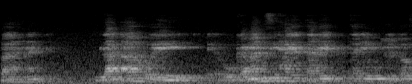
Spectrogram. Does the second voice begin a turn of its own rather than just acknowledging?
Yes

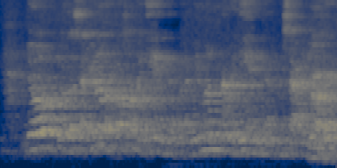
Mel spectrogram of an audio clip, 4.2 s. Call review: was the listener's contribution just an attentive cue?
Yes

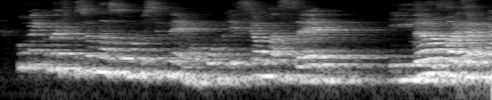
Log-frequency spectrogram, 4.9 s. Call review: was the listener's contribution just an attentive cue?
No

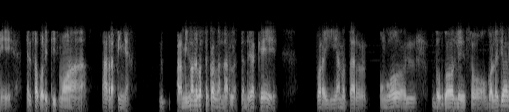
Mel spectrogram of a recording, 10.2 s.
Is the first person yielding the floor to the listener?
Yes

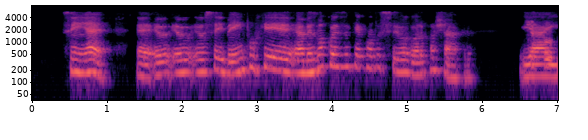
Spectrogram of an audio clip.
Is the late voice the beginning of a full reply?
No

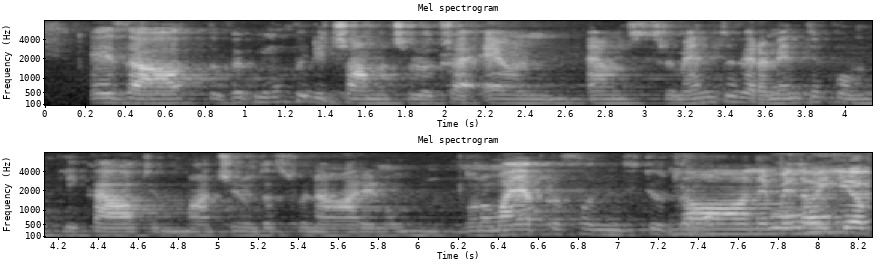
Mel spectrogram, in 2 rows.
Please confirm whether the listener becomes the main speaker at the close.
Yes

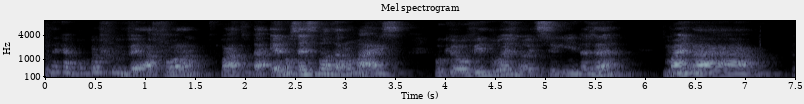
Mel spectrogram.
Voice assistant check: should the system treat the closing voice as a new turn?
No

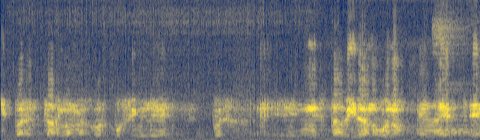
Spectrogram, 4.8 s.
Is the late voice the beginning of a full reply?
No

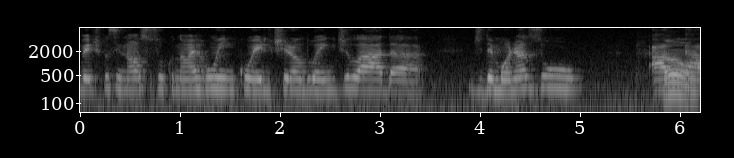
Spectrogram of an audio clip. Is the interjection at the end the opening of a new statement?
No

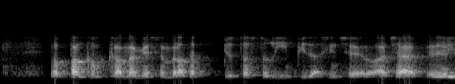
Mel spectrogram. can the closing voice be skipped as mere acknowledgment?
No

